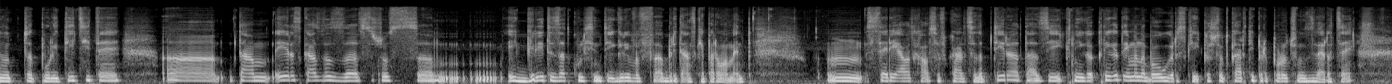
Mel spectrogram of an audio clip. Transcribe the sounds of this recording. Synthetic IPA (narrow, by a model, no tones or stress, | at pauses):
not̪polit̪it̪sit̪ɛ | t̪amiɾɐskazvəzɐfsɤ̥ʃnos | iɡɾit̪ɛzat̪̚kolisnit̪ɛiɡɾivəfbɾit̪a̰nskʲijəpɐ̰ɾlˠɐ̰mɛ̰nt̪ | sɛɾialˠɐt̪xa̰sofkaɾt̪sɛɐd̪ɐp̚t̪iɾət̪a̰zikniɡəkniɡət̪əimənɐbɤlˠɡəɾsk̟ikɐʃt̪ɔot̪kaɾt̪ipɾɛpoɾət͡ʃinzvɛɾt̪sɛ̰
